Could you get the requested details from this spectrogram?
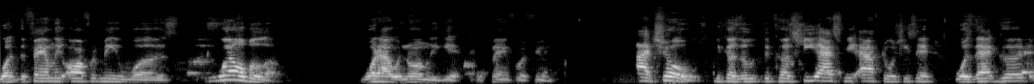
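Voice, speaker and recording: This is a man with a plain, everyday voice at a medium pitch. He speaks at a fairly quick pace. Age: 60s. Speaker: church musician. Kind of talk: casual chat.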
